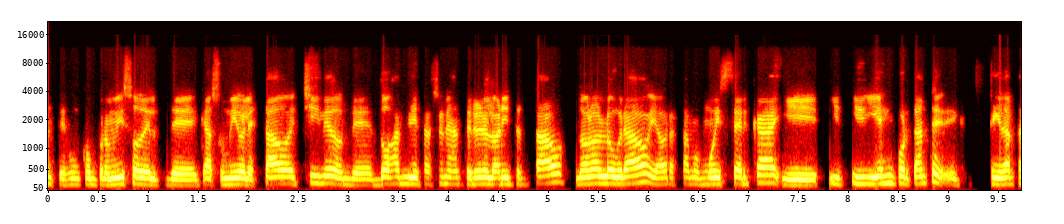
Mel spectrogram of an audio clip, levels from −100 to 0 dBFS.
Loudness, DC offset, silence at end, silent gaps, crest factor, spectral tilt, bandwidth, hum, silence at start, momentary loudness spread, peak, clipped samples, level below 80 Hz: -15 LUFS; under 0.1%; 0.1 s; 5.23-5.28 s, 7.76-7.80 s, 9.37-9.41 s; 12 dB; -6.5 dB/octave; 8.4 kHz; none; 0 s; 7 LU; -4 dBFS; under 0.1%; -64 dBFS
